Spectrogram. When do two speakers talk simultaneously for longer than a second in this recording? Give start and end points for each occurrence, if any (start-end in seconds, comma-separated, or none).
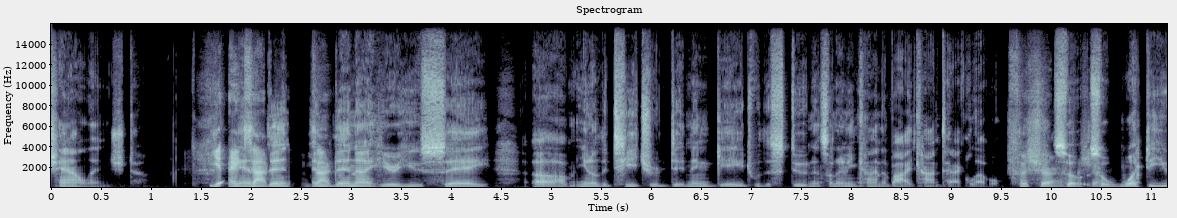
1.9-3.1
